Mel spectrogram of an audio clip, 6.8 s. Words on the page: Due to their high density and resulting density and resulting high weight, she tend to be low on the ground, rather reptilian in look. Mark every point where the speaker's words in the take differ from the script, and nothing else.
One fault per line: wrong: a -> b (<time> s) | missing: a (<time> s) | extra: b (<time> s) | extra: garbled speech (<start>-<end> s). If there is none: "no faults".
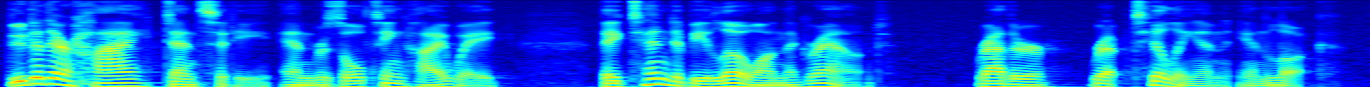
missing: density and resulting (2.0 s)
wrong: she -> they (3.0 s)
